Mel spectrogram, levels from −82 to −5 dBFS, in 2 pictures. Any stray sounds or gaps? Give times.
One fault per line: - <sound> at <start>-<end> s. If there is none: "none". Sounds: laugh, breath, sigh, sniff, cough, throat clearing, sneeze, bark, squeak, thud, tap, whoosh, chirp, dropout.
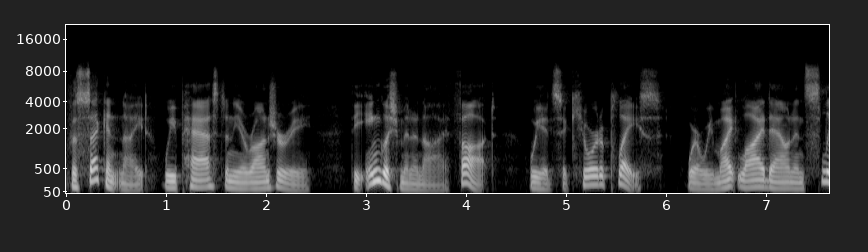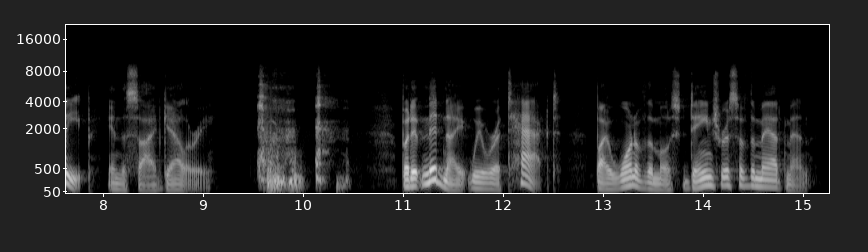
- cough at 9.5-10.5 s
